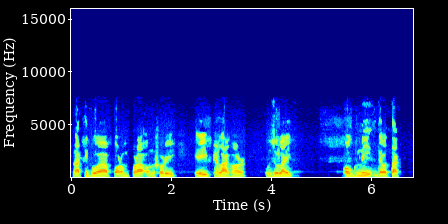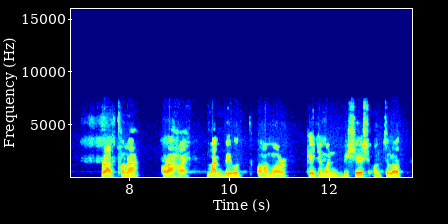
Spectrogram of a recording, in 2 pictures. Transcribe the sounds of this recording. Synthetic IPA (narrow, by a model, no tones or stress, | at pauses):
ɹat̪ipʊwapɔɹɔmpɔɹaʔonusoɹi | ejbʱɛlaɡʱɔɹ | uzulaj | oɡnid̪ewt̪ak̚ | pɹaɹt̪ʰɔna | kɔɹaɦɔj | maɡ̚biɦut̪̚ | ɔxɔmɔɹ | kejtamanbiʃeʃɔnsɔlɔt̪̚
